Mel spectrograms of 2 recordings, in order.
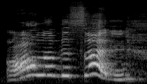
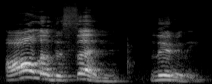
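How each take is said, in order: First: Higher, louder burst on all of the sudden; all of the sudden flung up high and loud in disbelief; exasperated outburst. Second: All of the sudden said through a laugh, louder. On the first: Exasperated repeat of phrase. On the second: Repeats phrase through laughter. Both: Real, not acted.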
